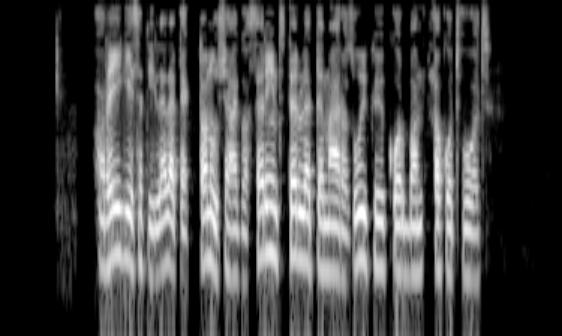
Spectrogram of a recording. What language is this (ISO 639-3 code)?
hun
